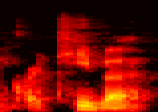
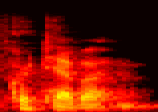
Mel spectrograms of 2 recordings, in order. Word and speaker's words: Corteva: i just just decided i heard people talk about it being cortiba it's not pronounced that way it's corteba big supporters in the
